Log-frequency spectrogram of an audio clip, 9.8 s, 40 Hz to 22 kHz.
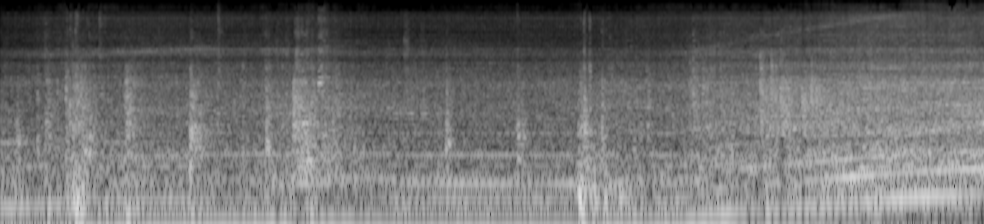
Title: Marion Recycle - SL01550 Exhaust Leak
